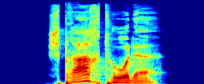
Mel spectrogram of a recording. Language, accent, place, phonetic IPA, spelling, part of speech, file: German, Germany, Berlin, [ˈʃpʁaːxˌtoːdə], Sprachtode, noun, De-Sprachtode.ogg
- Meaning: nominative/accusative/genitive plural of Sprachtod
